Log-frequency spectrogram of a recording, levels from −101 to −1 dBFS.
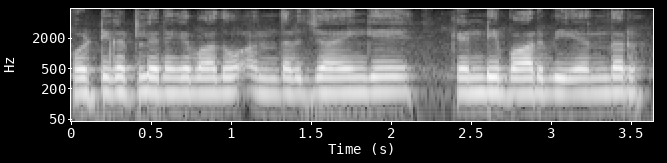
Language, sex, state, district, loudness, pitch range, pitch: Hindi, male, Uttar Pradesh, Saharanpur, -14 LUFS, 165-170 Hz, 170 Hz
